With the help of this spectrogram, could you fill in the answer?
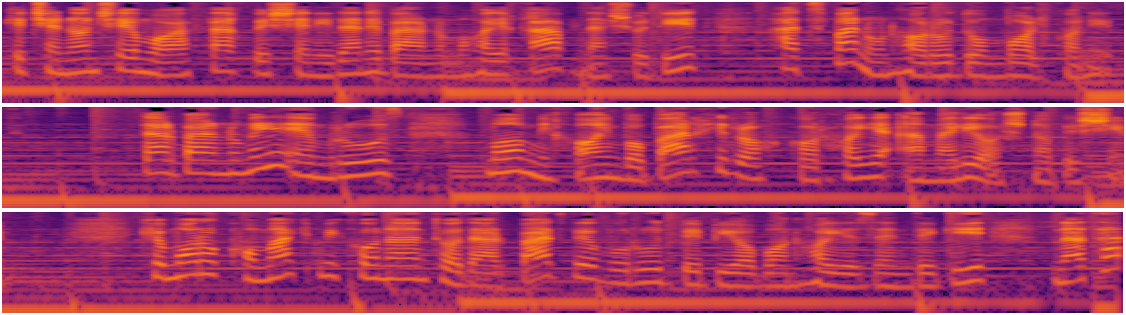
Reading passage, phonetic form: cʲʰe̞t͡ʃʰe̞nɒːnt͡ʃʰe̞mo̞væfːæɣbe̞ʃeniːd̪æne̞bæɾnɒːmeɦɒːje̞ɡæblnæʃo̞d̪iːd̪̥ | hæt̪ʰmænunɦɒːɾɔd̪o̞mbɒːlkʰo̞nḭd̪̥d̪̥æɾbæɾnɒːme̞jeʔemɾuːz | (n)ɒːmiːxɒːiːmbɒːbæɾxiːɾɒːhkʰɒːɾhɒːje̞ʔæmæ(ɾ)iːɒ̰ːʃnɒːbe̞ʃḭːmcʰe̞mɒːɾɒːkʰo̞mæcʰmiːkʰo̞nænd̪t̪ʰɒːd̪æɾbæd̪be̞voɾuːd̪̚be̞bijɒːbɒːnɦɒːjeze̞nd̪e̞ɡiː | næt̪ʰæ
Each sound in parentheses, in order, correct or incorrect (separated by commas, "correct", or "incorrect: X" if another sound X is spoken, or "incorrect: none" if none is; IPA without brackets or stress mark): incorrect: m, incorrect: l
